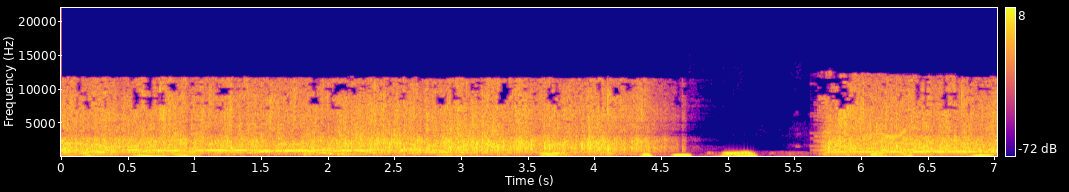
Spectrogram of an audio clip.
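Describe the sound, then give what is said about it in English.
Studio audience applause on a sports talk show, dense clapping that runs steadily, breaks off into a brief silence with a voice heard just before, then picks up again. “But you know what? The fans are going crazy. If I can get the studio audience.”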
